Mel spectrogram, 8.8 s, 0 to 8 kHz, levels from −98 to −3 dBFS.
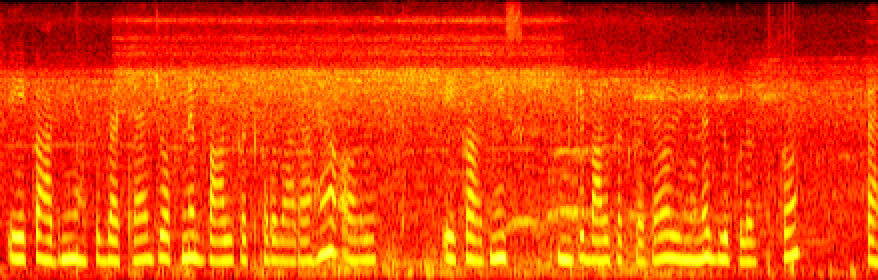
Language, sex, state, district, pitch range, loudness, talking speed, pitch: Hindi, female, Uttar Pradesh, Muzaffarnagar, 220-240 Hz, -26 LUFS, 205 wpm, 225 Hz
